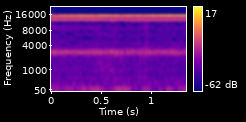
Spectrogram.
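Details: SEMP Toshiba CRT TV under repair, screen lit: faint, steady high-pitched whine with a thin hiss, blamed on the flyback; no visible arcing in the dark, fault thought internal, replacement ideal; high-pitched whine.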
